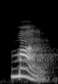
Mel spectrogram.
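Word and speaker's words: 卖: means to buy but in the fourth tone my it means to sell okay so we can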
